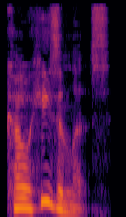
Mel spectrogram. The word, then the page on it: cohesionless: British English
